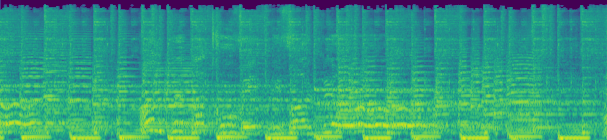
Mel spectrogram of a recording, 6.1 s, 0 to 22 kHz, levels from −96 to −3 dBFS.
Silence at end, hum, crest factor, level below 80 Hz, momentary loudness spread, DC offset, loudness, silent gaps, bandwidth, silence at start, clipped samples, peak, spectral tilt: 0 s; none; 14 dB; -20 dBFS; 4 LU; under 0.1%; -15 LUFS; none; 19.5 kHz; 0 s; under 0.1%; -2 dBFS; -4 dB/octave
